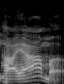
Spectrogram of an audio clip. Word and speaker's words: Hayama: So, all right, first of all, did I pronounce this correctly? Yes, you did. Okay. Hayama Beauty. Hayama.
